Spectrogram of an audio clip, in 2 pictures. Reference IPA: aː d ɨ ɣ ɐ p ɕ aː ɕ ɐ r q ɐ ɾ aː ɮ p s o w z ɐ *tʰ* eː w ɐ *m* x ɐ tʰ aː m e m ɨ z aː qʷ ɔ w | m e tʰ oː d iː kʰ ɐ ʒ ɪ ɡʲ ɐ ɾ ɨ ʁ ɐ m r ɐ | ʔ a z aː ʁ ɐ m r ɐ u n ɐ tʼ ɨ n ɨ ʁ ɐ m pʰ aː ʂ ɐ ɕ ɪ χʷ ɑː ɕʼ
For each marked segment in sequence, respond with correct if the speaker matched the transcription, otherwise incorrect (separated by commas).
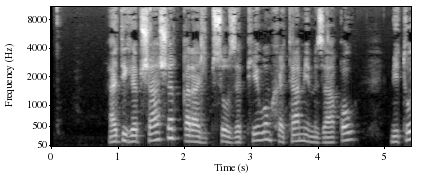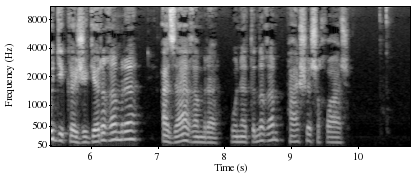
incorrect, correct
